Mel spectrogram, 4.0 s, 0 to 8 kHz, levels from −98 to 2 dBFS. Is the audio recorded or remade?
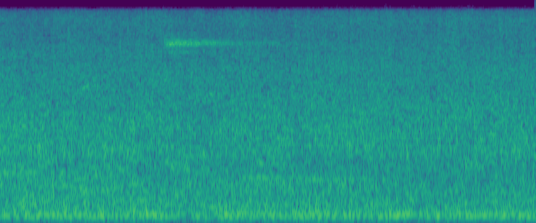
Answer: recorded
